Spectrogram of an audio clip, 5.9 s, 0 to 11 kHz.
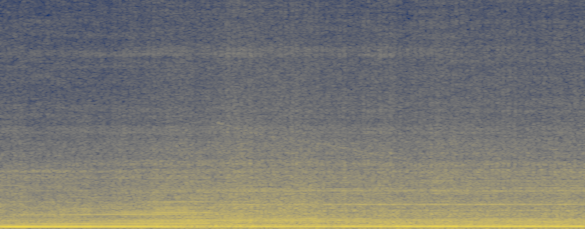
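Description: Turbocharged Honda S2000 four-cylinder VTEC engine, swapped into a Datsun 240Z with a straight-piped titanium exhaust, droning at a steady cruise, heard from inside the cabin. The pitch holds steady with no gear change.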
